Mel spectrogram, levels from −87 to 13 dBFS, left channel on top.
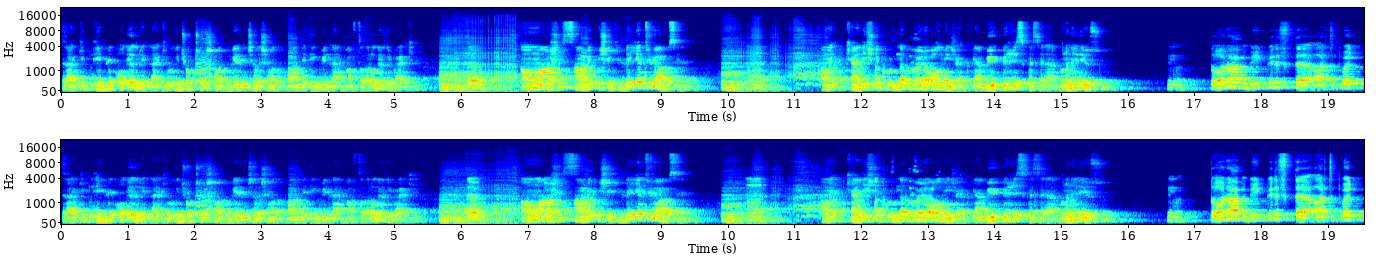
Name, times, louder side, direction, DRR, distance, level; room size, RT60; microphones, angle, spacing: voice 1, 0.0-5.4 6.9-9.4 11.4-15.7, equal, 40° left, 1 dB, 2.1 m, -24 dB
sound 1, 2.0-2.2 3.3-3.9 4.9-5.0 5.3-6.8 7.4-7.5 7.8-7.9 8.6-9.1 9.9-11.7, left 1 dB, 70° left, 1.7 m, -31 dB
voice 2, 6.1-6.4 7.1-7.5 10.3-10.7 12.0-12.1 16.6-16.8 17.2-19.3, right 1 dB, 70° right, 8 dB, 1.0 m, -24 dB
12.5 x 6.1 x 4.4 m, 1.1 s
head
